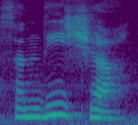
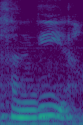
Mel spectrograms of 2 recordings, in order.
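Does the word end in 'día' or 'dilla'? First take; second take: dilla; día. First: The word ends with a 'dilla' sound. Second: The word ends with a 'día' sound. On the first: The speaker calls it wrong. "los fruteros decían sandilla" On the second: The speaker calls it right. "pero en verdad era sandía"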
